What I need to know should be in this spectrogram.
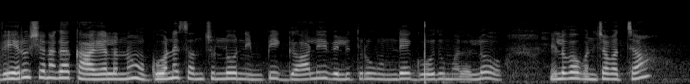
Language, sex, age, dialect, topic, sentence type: Telugu, female, 41-45, Central/Coastal, agriculture, question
